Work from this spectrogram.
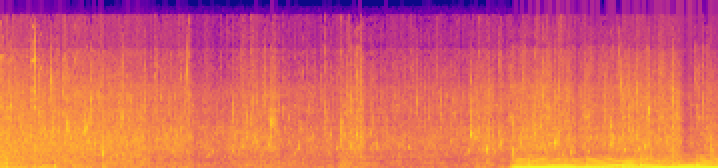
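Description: Water pours and trickles down cemented concrete steps in a creek, a continuous close splashing wash that swells louder and fuller near the end, with no voices.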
